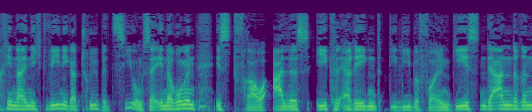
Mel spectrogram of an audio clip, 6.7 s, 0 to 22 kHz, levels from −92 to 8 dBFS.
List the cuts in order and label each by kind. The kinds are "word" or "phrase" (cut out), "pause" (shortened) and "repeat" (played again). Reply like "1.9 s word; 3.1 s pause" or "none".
1.3 s word; 2.9 s word; 4.8 s word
